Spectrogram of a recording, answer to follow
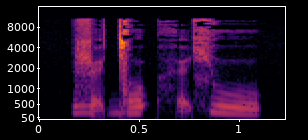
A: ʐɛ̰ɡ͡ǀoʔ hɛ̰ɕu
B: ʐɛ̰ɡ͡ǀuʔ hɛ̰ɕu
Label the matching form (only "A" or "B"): A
